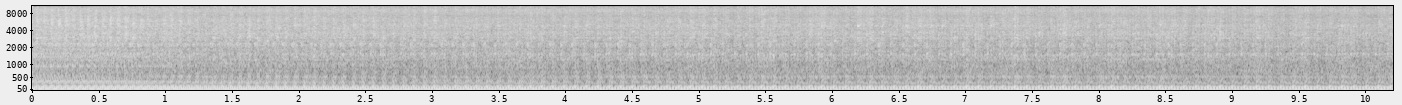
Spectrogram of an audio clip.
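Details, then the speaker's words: 2002 Yamaha 90hp outboard, run after sitting about two years, burning off Seafoam: steady low burbling idle with slightly uneven popping, held fast because one carburetor is leaking; that cylinder also has low compression. "See, it's still leaking a little bit here. See, it's leaking a lot. So, that's one of the reason it's not idling properly."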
